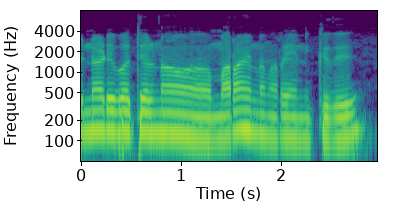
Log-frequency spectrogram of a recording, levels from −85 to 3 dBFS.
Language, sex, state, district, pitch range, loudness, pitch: Tamil, male, Tamil Nadu, Kanyakumari, 115-135 Hz, -14 LUFS, 125 Hz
